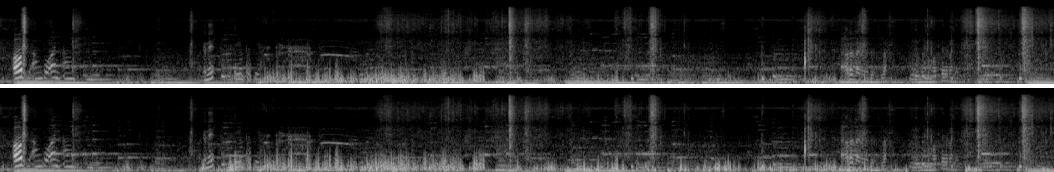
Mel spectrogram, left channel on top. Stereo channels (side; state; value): both; normal; correlation 0.83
